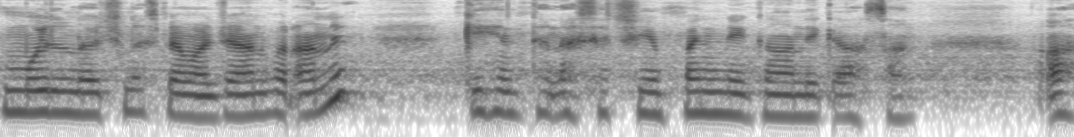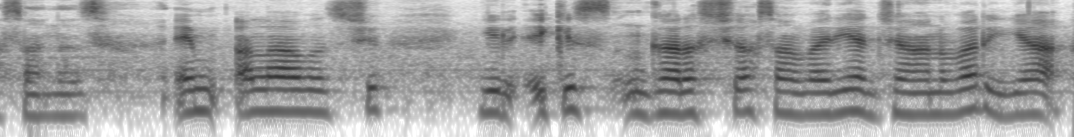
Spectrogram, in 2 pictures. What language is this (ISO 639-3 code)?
kas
